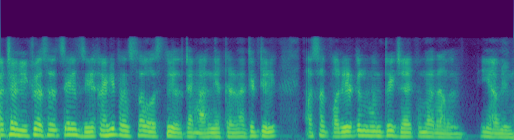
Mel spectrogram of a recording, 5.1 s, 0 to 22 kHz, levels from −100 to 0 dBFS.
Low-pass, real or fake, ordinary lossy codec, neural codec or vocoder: 7.2 kHz; fake; none; codec, 16 kHz, 1 kbps, FreqCodec, smaller model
